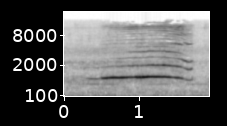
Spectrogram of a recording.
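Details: Male red fox kept indoors and said to be in a bad mood: one long, steady, high-pitched whine of over a second, slightly rising and then dipping at the end, with strong overtones, over a quiet low hum.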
